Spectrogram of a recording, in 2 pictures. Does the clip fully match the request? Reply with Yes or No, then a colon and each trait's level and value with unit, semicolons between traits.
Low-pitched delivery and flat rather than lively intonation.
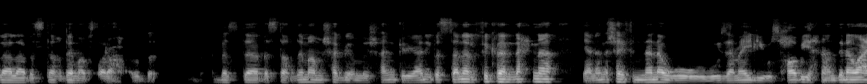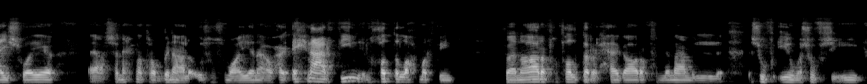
Yes: low, 105 Hz; narrow, 2.0 semitones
